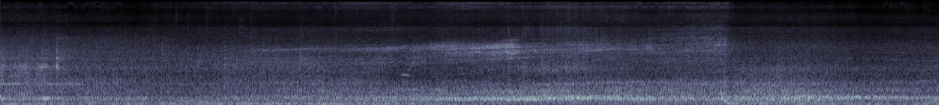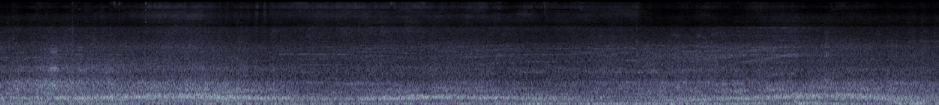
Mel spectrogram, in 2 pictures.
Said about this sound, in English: It's time then for the best roller coaster here at Alton Towers, Nemesis Reborn in the dark.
